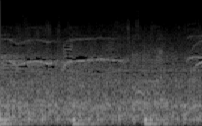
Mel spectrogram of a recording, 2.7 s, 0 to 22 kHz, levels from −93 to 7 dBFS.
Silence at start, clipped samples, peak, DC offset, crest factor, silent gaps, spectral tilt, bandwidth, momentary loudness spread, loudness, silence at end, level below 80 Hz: 0 s; under 0.1%; -20 dBFS; under 0.1%; 16 dB; none; -5.5 dB/octave; 13 kHz; 3 LU; -37 LUFS; 0 s; -58 dBFS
